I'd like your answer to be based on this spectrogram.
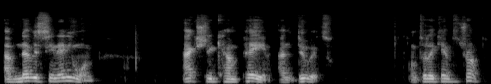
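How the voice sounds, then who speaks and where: A man's voice: medium pitch, a little fast, fairly bright tone. A man in his thirties hosting a live stream, answering viewer comments and making his points in an emphatic, repetitive, insistent way. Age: 30s. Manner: reads viewer comments aloud and answers them.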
